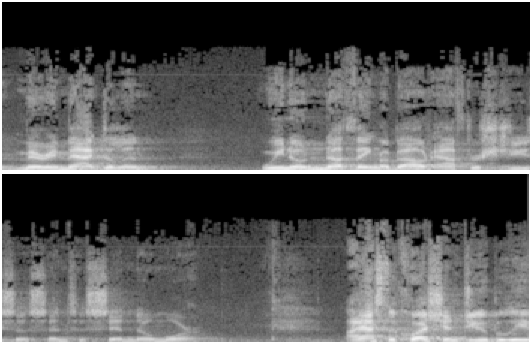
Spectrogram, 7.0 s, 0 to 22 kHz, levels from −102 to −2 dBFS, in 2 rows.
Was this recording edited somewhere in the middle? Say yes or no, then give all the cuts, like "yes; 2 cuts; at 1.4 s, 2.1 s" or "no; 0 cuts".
yes; 4 cuts; at 2.5 s, 2.9 s, 3.3 s, 4.0 s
